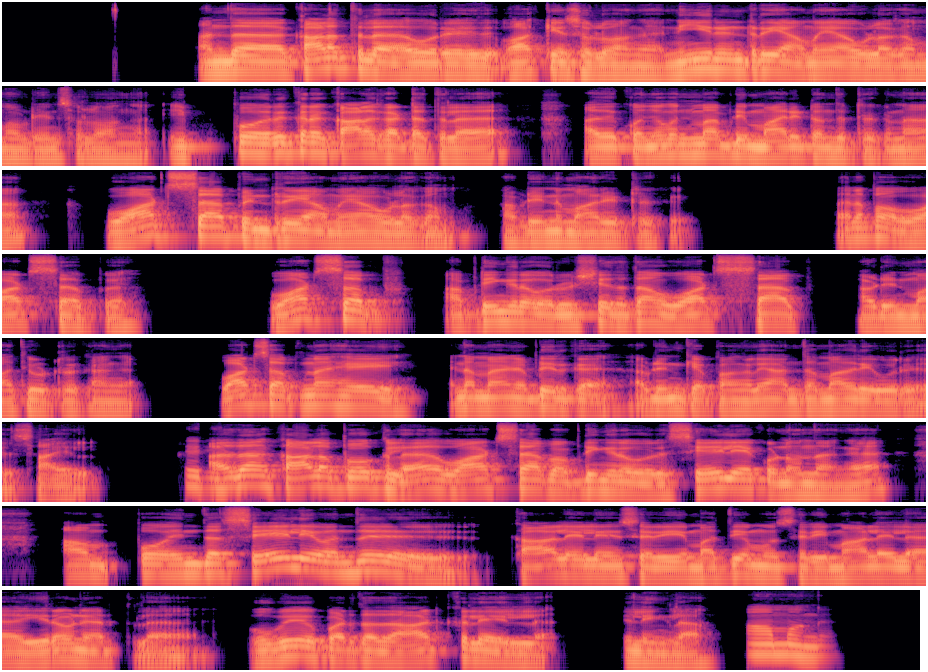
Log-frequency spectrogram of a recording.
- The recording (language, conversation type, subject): Tamil, podcast, வாட்ஸ்அப் குழுக்களை எப்படி கையாள்கிறீர்கள்?
- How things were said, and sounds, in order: other noise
